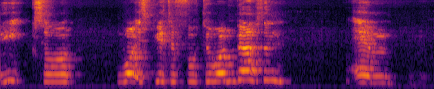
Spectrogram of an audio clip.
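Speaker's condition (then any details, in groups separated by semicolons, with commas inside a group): Cerebral palsy; predicted never to talk, now talks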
